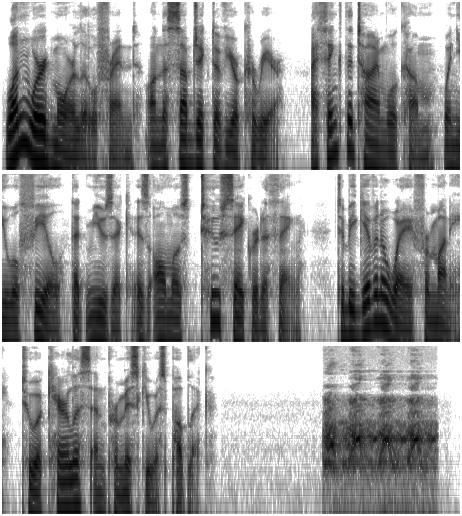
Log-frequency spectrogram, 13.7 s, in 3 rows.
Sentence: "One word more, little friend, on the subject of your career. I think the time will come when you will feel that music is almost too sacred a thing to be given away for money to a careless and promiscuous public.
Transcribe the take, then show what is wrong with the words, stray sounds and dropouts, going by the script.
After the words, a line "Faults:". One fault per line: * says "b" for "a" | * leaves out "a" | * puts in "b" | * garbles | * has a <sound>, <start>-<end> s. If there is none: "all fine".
"One word more, little friend, on the subject of your career. I think the time will come when you will feel that music is almost too sacred a thing to be given away for money to a careless and promiscuous public.
Faults:
* has a bark, 12.4-13.5 s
